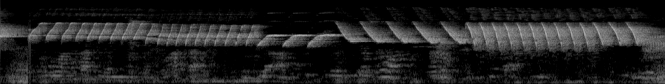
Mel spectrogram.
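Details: Long-rolling canary song meant to prompt other canaries to sing: extended very high fast trills of repeated swept notes changing pitch in blocks, over a soft low murmur of background sound.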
